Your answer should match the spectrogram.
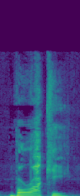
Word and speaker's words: Borucki: It was a dream come true, pitching in his hometown of Chicago against the White Sox, and it's Ryan Borucki. Did I say that right? – Yeah.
